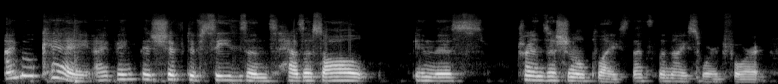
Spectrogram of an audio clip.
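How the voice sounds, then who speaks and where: A woman's voice: fairly low pitch, expressive, unhurried, dark tone, low-quality recording. A woman co-hosting a spiritual talk show, thoughtful and agreeable in casual chat. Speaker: co-host.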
